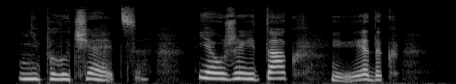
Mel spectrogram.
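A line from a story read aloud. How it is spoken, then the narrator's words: Sad, resigned reply. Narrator (Russian): печально произносит в ответ, явно сдавшись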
